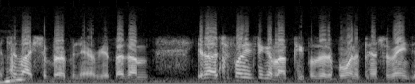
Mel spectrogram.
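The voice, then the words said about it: Pennsylvania regional accent. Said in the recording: “I can tell that accent anywhere.”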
